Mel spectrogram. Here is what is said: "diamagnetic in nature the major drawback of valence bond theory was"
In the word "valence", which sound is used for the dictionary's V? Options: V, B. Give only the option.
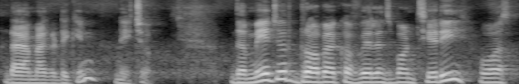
V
